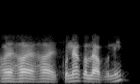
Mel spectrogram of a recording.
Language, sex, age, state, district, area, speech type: Assamese, male, 18-30, Assam, Majuli, urban, conversation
